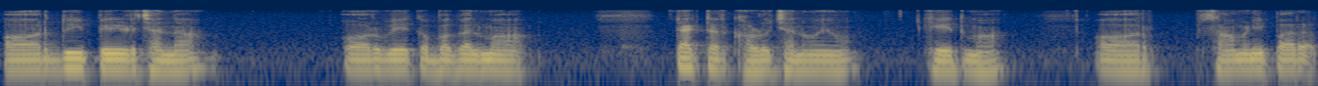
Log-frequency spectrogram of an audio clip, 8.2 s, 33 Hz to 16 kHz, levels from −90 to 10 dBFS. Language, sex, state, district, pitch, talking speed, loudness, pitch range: Garhwali, male, Uttarakhand, Uttarkashi, 110 Hz, 130 wpm, -21 LUFS, 105-110 Hz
